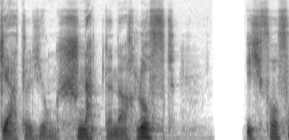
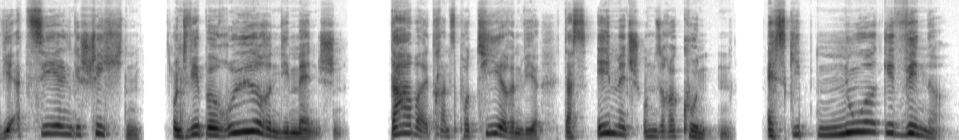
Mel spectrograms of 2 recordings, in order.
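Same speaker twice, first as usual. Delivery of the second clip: gushing marketer; 13 semitones higher, 10 dB louder than usual. Acted. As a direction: savour every glowing word. Gerteljung's closing statement.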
